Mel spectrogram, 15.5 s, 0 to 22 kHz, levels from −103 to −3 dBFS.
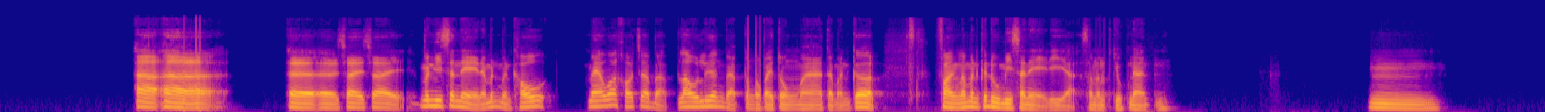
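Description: Chunks out of order garble the speech three times, at 1.84 to 2.0 s, 7.48 to 7.6 s and 10.96 to 11.04 s. In each case a 40 ms block plays late, three, two and then one block behind its place, so nothing is lost but the sound jumps. On a waveform each spot shows abrupt steps at three joins. A spectrogram shows vertical broadband lines there and formant tracks that break and resume out of sequence.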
